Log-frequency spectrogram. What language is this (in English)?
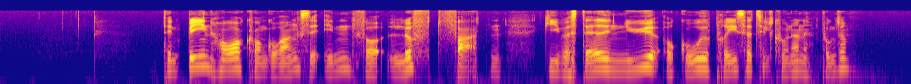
Danish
